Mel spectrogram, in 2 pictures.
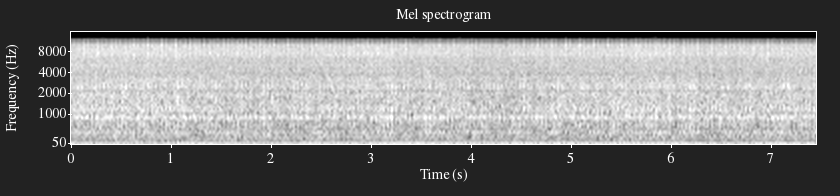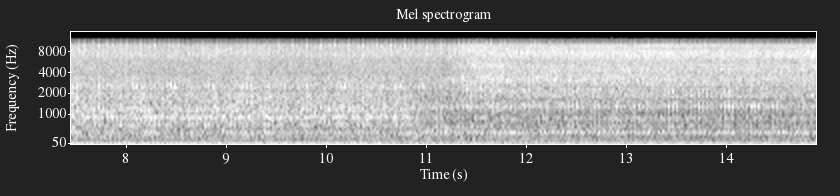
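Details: Saab 9-5 B235 petrol engine at cold idle, noise present on a cold engine only: a dense, busy metallic rattle over a quiet low hum. Owner suspects the timing chain; unconfirmed.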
